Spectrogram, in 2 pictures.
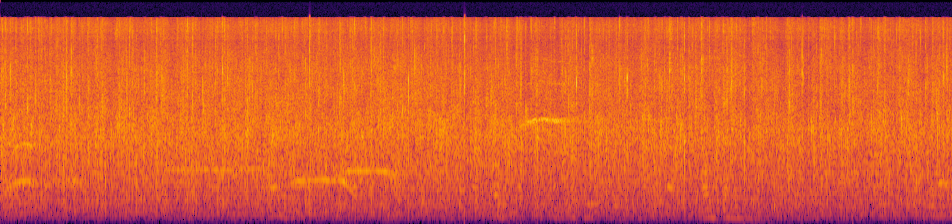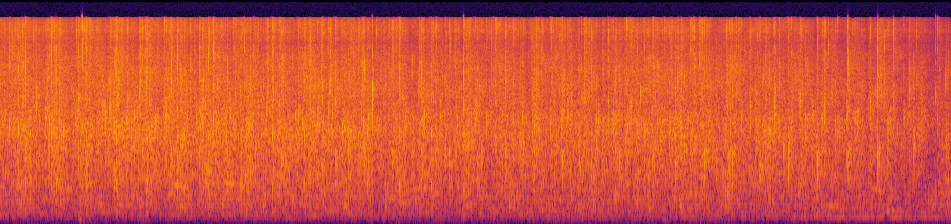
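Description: Audience applauding steadily for the whole stretch, easing off slightly toward the end.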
